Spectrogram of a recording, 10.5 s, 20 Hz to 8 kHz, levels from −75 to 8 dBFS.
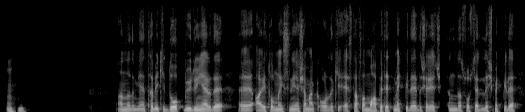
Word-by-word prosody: Hı 110 - -1
hı. 95 0 -6 1.9
Anladım. 100 -4 -1
Yani, 95 0 -2
tabii 135 +2 +2
ki 115 -5 -6
doğup 105 0 +5
büyüdüğün 105 0 +3
yerde, 105 0 +4 0.3
eee, 95 -1 +2
ait 95 +2 +1
olma 100 -1 +2
hissini 95 +1 -2
yaşamak, 100 +1 -1
oradaki 95 0 -3
esnafla 100 - -1
muhabbet 95 +4 +1
etmek 105 -1 0
bile 95 0 0
dışarıya 95 0 0
çıktığında 100 0 -3
sosyalleşmek 100 +2 -3
bile, 105 +5 +1
100 Hz, 130 wpm, -25 LUFS, 95-105 Hz, 1.9 s, doğup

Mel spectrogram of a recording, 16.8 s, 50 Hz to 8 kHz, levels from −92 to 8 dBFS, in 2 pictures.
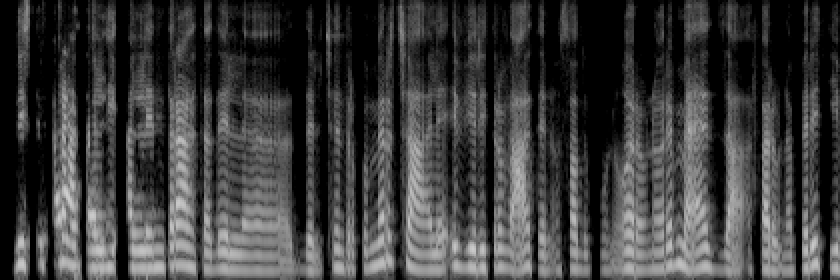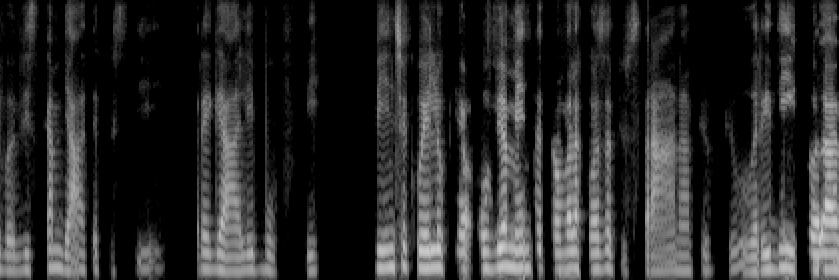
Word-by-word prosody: Vi 225 +1 +5
separate 220 0 +4
all'i 185 +1 +4
all'entrata 190 0 +3
del 160 -2 -4
del 160 -2 -6
centro 180 -3 -6
commerciale, 180 -4 0
e 205 - +1
vi 195 -1 +2
ritrovate, 185 -2 0
non 165 - -16
so, 175 +1 -2
dopo 165 0 -16
1 - - -17
ora, 180 -2 0
1 165 +1 -11
ora 180 +4 0
e - - +2
mezza 185 -6 0
a - - -21
fare 170 -1 0
un 155 +2 -9
aperitivo, 185 +1 -2
e 155 - -7
vi 160 +2 -11
scambiate 170 -2 -6
questi 175 +4 -23 0.3
regali 165 -2 -3
buffi. 155 -1 -16 0.6
Vince 190 +2 0
quello 185 0 +5
che, 175 0 -2
ovviamente, 185 +1 +3
trova 170 +1 0
la 185 - +4
cosa 170 +1 -2
più 145 - -25
strana, 80 - -7
più 155 -2 -20
più 175 -3 -13
ridicola. 170 +1 +4
175 Hz, 150 wpm, -23 LUFS, 165-190 Hz, 0.6 s, Vi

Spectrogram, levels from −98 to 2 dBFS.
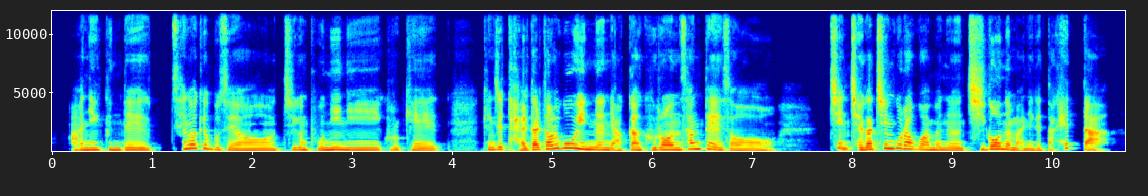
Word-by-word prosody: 아니 180 +5 0
근데 175 -2 -1 0.2
생각해 300 +1 0
보세요. 150 -6 -1
지금 190 +6 -2
본인이 175 -2 0
그렇게 160 -2 -5 0.4
굉장히 210 +1 -2
달달 165 +6 +2
떨고 310 +7 +4
있는 210 -8 +3
약간 175 +4 0
그런 190 +2 +2
상태에서 170 - -1 0.5
친 - - -2
제가 200 +3 +4
친구라고 265 -4 +2
하면은 170 -4 -1
직언을 220 +5 +2
만약에 135 -3 -3
딱 150 +2 -9
했다. 330 0 -2
185 Hz, 300 characters per minute, -21 LUFS, 160-215 Hz, 0.5 s, 떨고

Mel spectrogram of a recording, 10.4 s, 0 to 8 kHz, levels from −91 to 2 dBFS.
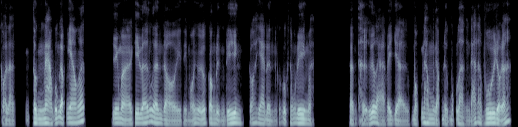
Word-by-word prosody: gọi 85 - -4
là, 80 -1 -4 0.4
tuần 100 -2 +3
nào 105 -4 +4
cũng 105 - +1
gặp - - +3
nhau 115 -1 +2
hết, 145 +4 +3 0.6
nhưng 110 0 +1
mà 90 -3 +2
khi 110 -1 +2
lớn 115 +5 +2
lên 110 -5 +2
rồi 80 -3 -1
thì 85 - -7
mỗi 80 +5 -4
người 100 -3 0
có 100 - +2
con 100 -2 0
đường 80 -2 -3
riêng, 105 +4 +3
có 100 - -5
gia 105 -4 -2
đình, 85 -4 -4
có - - -15
cuộc - - -3
sống 100 +2 -4
riêng 105 -2 +4
mà, 90 -4 -4 0.7
thành - - -3
thử - - -3
là 85 -10 0
bây 90 +1 -2
giờ 75 -5 -2
1 90 -3 -4
năm 110 -3 0
gặp 95 - -2
được 85 -3 -4
1 85 - -9
lần 85 -4 -3
đã 90 +8 -3
là 115 - -3
vui 110 +4 +5
rồi 105 - +4
á. 140 +6 0
100 Hz, 260 wpm, -25 LUFS, 85-110 Hz, 0.7 s, vui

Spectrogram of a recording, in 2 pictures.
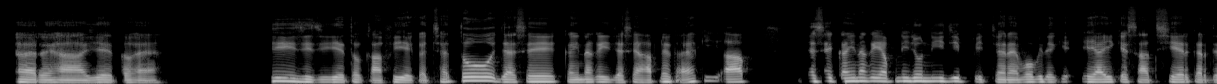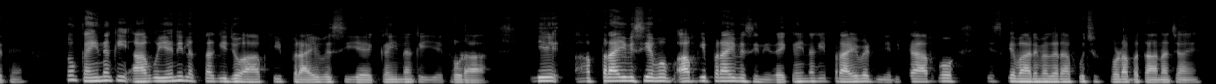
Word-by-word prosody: अरे! 110 -3 +1
हाँ, 100 -2 +1
ये 105 +1 -1
तो 100 - -7
है। 95 -1 -6 1.1
जी, 150 -2 +2
जी, 125 -2 +2
जी, 110 +1 -6
ये 110 - +2
तो 110 - -3
काफ़ी 100 +3 -1
एक 100 -2 -3
अच्छा 100 +4 -5
है। 115 - -2
तो 170 - +4 0.3
जैसे 115 +2 -1 0.3
कहीं 110 -1 -1
न 110 0 0
कहीं 115 0 -2
जैसे 105 +2 -4
आपने 105 +5 -1
बताया 130 - -2
कि 165 +4 -11
आप 120 +1 +2 0.6
ऐसे 145 +3 -2
कहीं 145 +2 +1
न 155 0 +2
कहीं 155 0 +1
अपनी 150 +2 0
जो 155 +1 +4
निजी 150 0 +1
पिक्चर 110 -2 -4
है 105 - +2
वो 115 - +2
भी 120 - -1
देखे 115 +2 -6 0.2
एआई 115 0 +2
के 115 - -2
साथ 110 -2 -5
शेयर 115 -2 -1
कर 105 -1 -2
देते 105 +2 -9
हैं। 110 +2 -14 0.4
तो 210 0 0
कहीं 160 -3 +3
न 185 +2 +3
कहीं 180 -1 -1
आपको 135 +4 +4
ये 155 +1 +4
नहीं 185 +2 +3
लगता 150 -3 -2
कि 140 0 -1
जो 135 0 +3
आपकी 120 +2 -1
प्राइवेसी 115 +1 -1
है 110 -1 0
कहीं 110 +2 -3
न 115 0 -2
कहीं 110 -1 -9
ये 105 - -11
थोड़ा 105 -2 0 0.6
ये 165 0 +6 0.2
अ, 140 +2 -4
प्राइवेसी 165 -1 +6
अब 165 - +4
वो 160 -2 +3
आपकी 145 +3 +4
प्राइवेसी 155 -5 +3
नहीं 110 -2 -8
रहे, 110 +1 -1
कहीं 130 +4 -2
न 140 +1 -2
कहीं 140 0 -8
प्राइवेट 130 -1 +3
नहीं 110 -1 -9
रही, 115 - -16
क्या 130 +2 +1
आपको 135 +1 -2 0.3
इसके 140 +1 -3
बारे 130 -1 +5
में 130 - +3
अगर 125 0 +2
आप 125 -1 0
कुछ 130 0 -5
थोड़ा 120 -1 -1
बताना 110 -1 0
चाहें? 105 0 -6
120 Hz, 215 wpm, -23 LUFS, 110-145 Hz, 1.1 s, ये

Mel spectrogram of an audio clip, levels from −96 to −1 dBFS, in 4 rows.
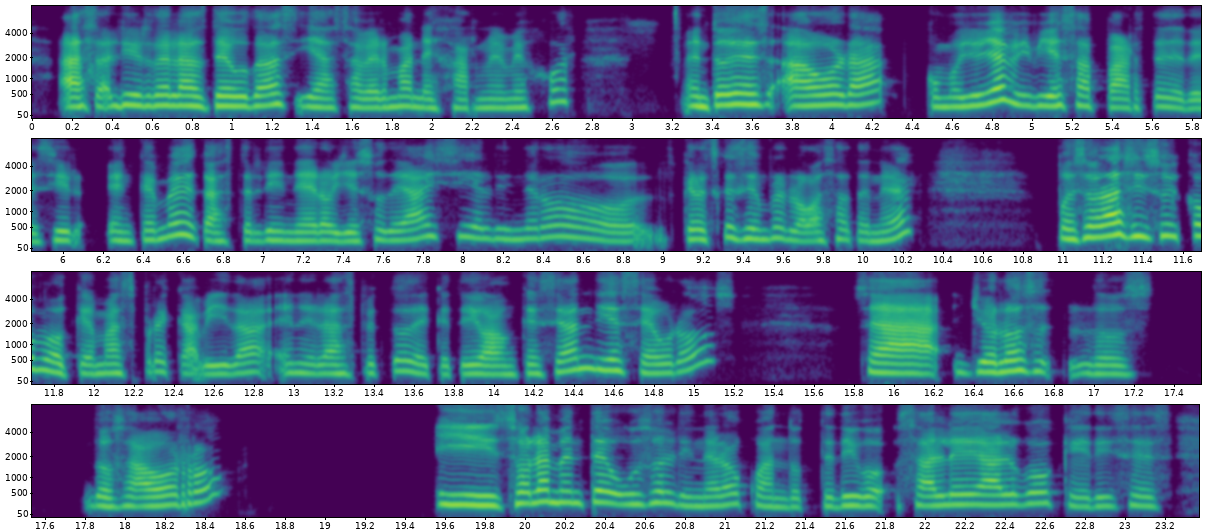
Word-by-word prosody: a 210 - +7
salir 225 +2 0
de 240 - +3
las 230 -3 +4
deudas 230 +2 +3
y 215 - -2
a 195 - -1
saber 195 0 -2
manejarme 190 -3 -3
mejor. 290 +12 -5 0.5
Entonces, 245 +3 +3
ahora, 245 +5 +4 0.2
como 210 0 -3
yo 230 +3 +2
ya 335 +6 +7
viví 230 -6 0
esa 230 -1 0
parte 195 +1 -2
de 195 - -3
decir: 175 +3 -4
"En 195 -2 -4
qué 210 +3 -4
me 305 +6 +1
gasté 190 -2 -3
el 180 - -10
dinero" 190 -1 -1
y 180 - -2
eso 185 +3 -6
de: 200 +2 -2
"Ay, 260 +5 0
sí, 275 -1 -8
el 240 - -6
dinero 230 -4 -4 0.2
crees 220 -2 -2
que 260 - -2
siempre 230 +1 -2
lo 185 - -2
vas 190 - -5
a 220 - -6
tener, 195 - -4 0.7
pues 230 +1 0
ahora 290 +4 +9
sí 285 0 +3
soy 290 +1 -1
como 265 -8 -1
que 195 - -4
más 200 0 -3
precavida 210 -2 -3
en 210 0 -7
el 195 -1 -4
aspecto 195 +5 -5
de 205 -5 -3
que 180 0 -10
te 190 - -4
digo, 190 -1 +2
aunque 180 +2 -4
sean 260 - 0
10 260 -5 -1
euros, 250 - -4 0.6
o - - -32
sea, 205 -4 +7
yo 220 +1 -1
los 240 -1 +1
los 185 0 -7 0.5
los 205 -1 -3
ahorro. 225 +8 +2 1.1
Y 230 -3 +4
solamente 280 +2 +3
uso 240 +2 -1
el 270 - -3
dinero 210 +3 -2
cuando 195 -5 -5
te 195 +2 -8
digo, 210 -2 -1
sale 220 +3 +1
algo 235 +3 +2
que 200 -6 -7
dices, 200 0 -7
220 Hz, 200 wpm, -22 LUFS, 195-245 Hz, 1.1 s, ahora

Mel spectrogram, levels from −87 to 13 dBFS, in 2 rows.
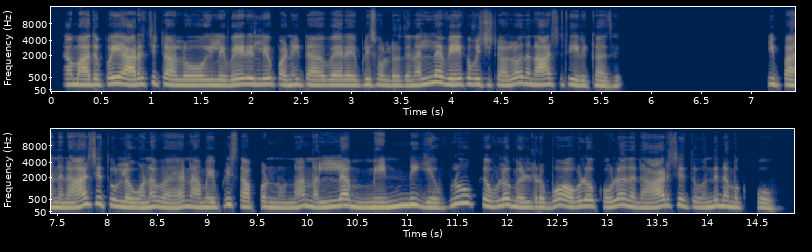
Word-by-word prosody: நாம 210 0 +2
அதை 210 +1 +1
போய் 245 +2 +7
அரைச்சுட்டாலோ 210 -3 0 0.2
இல்ல 195 0 0
வேற 220 +2 +5
எதுலயோ 220 +1 +1
பண்ணிட்டா 200 0 -1 0.2
வேற 195 0 +1
எப்படி 205 +3 -3
சொல்றது, 185 -1 -4
நல்லா 260 +6 +2
வேக 225 +2 +2
வச்சிட்டாலும் 200 +3 -3
அந்த 235 -2 -2
நார்ச்சத்து 215 0 -1
இருக்காது. 170 -2 -4 1.6
இப்ப 200 - -10
அந்த 185 -2 +1
நார்ச்சத்து 270 - +1
உள்ள 205 -4 +1
உணவை 190 0 -1 0.2
நாம 190 -1 -1
எப்படி 260 +10 -5
சாப்பிடணும்னா, 185 -2 -3
நல்லா 210 +7 +2 0.3
மென்னு 220 +9 +3 0.2
எவ்வளவுக்கு 275 - -3
எவ்வளவு 230 +3 0
மெல்லுறமோ 190 +3 -2
அவ்வளவு 215 +1 -1
அந்த 210 -5 -2
நார்ச்சத்து 205 0 -2
வந்து 205 +6 -1
நமக்குப் 190 -5 -5
போகுது. 155 -5 -5
205 Hz, 145 wpm, -23 LUFS, 185-230 Hz, 1.6 s, போய்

